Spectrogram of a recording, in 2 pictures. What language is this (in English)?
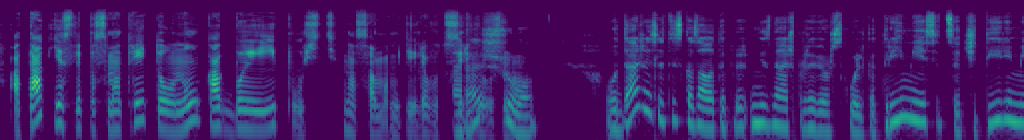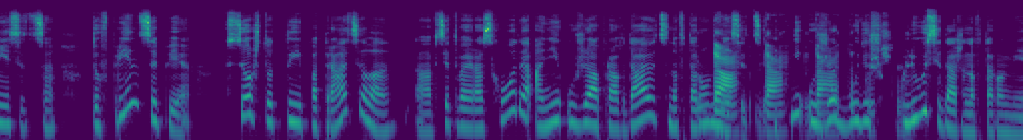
Russian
